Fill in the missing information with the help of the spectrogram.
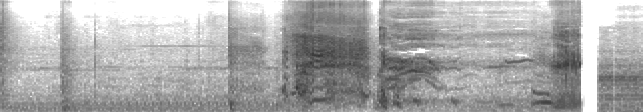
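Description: A person's strained vocal sound: a loud breathy burst about three seconds in, then a high voice gliding up and down in pitch, cut off abruptly near the end.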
